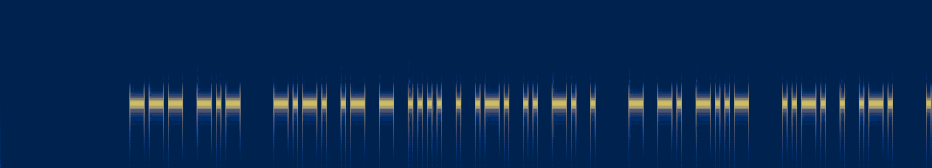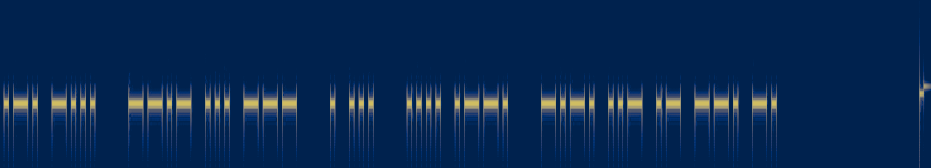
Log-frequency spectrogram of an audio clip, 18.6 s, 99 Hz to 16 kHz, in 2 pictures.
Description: Morse code, heard as a keyed tone, about 25 wpm, 700 Hz. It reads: OK CATHERINE TNX FER FB QSO ES HP CUAGN
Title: Practice QSO - Exchange 4 - Ending - 25wpm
